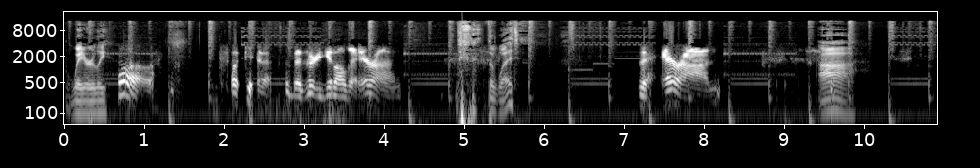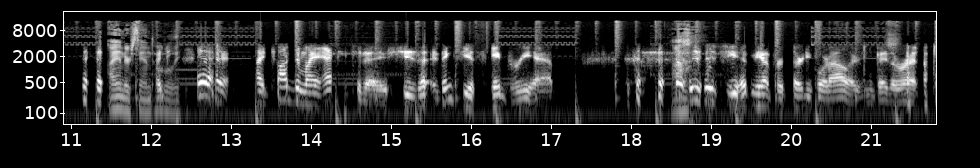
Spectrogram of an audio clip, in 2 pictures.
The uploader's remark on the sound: Prank Phone Calls Collection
